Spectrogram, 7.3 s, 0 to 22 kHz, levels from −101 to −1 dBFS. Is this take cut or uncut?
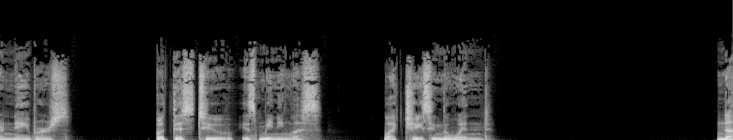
uncut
